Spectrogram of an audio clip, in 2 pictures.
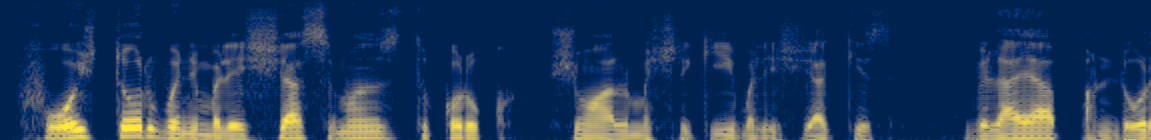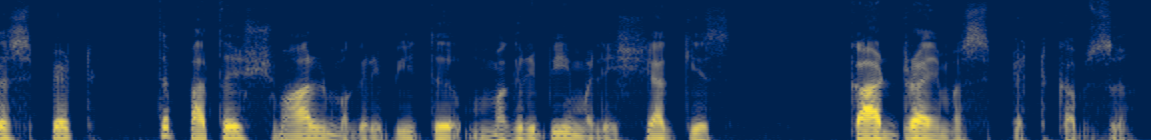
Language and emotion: Kashmiri, neutral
